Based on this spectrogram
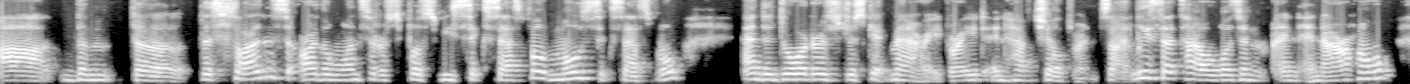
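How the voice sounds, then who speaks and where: The speaker has a New York accent and talks at a moderate pace. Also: woman, medium pitch for a woman, ordinary pitch variation. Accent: New York area. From Hoboken, New Jersey, US. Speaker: business founder and CEO. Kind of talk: casual talk in a virtual meetup. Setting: video call. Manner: halting, many fillers and repeated words.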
